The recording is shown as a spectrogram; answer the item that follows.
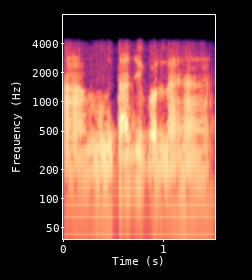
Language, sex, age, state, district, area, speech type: Hindi, male, 18-30, Bihar, Vaishali, rural, conversation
